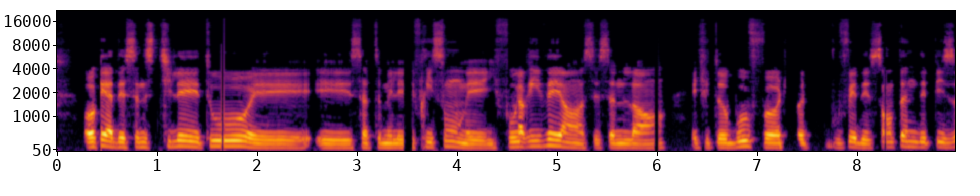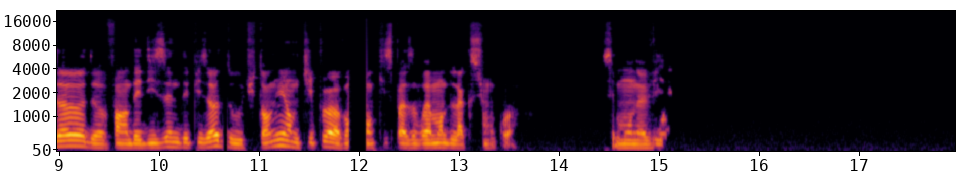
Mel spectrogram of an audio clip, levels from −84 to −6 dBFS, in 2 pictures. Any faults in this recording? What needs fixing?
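Two brief glitches, at 0.43 s and at 4.61 s (between "frissons mais il faut" and "arriver hein à ces"), each under 20 ms, come from damaged data in a compressed stream. Corrupted or missing bytes make the decoder misread those frames and lose sync until it finds the next valid frame header, which produces the blip. Fixing this means protecting the file or stream in transit and storage, with checksums and retransmission, so that frames arrive intact.

The sound drops out seven times, from blocks of digital silence at 1.64 s (28 ms), 3.46 s (93 ms), 5.97 s (46 ms), 8.27 s (22 ms, after "peux te bouffer des"), 10.64 s (46 ms, before "où tu t'ennuies un"), 11.89 s (186 ms) and 16.20 s (12 ms). Samples were likely replaced with zeros when the output buffer went unfilled, and the longer gaps match 2048, 4096 and 8192-sample buffers. Larger buffers or higher processing priority would keep the buffer filled.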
